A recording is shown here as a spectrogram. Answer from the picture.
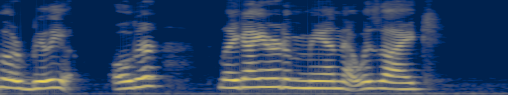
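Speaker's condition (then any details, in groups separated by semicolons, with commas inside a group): Cerebral palsy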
